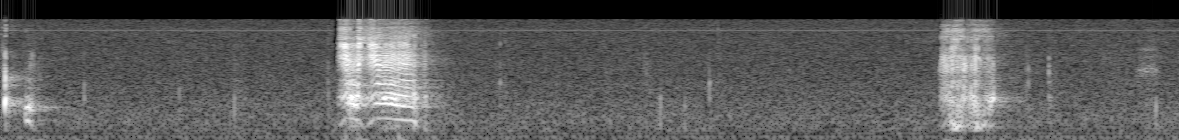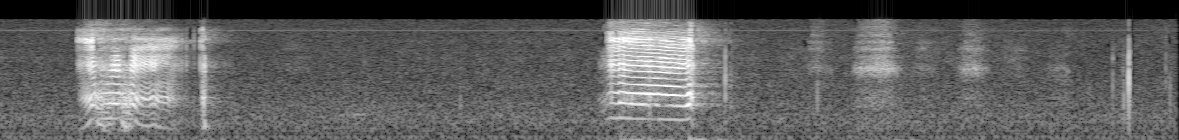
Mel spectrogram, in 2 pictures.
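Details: A baby gives four short, abrupt voiced catches a few seconds apart: ordinary infant hiccups.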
